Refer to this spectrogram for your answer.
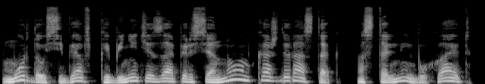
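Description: A man's voice: mid-range voice, expressive, warm tone, no echo, studio quality, natural voice. A man voicing a frightened young male captive who talks nervously and in a hurry. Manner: nervous, hurried, gulping.

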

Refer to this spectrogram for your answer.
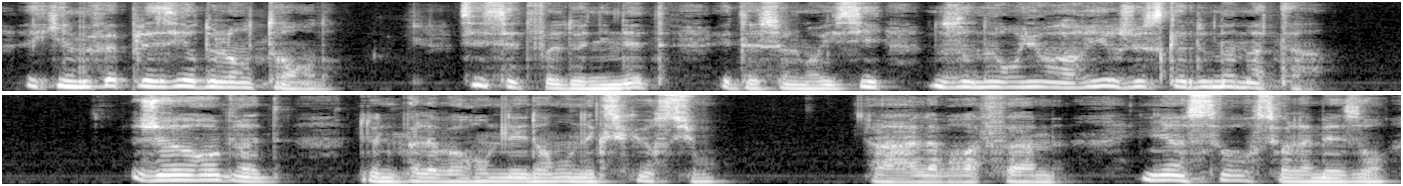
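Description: A man's voice: mid-range voice, moderate pace, dark tone, breathy edge, voice pushed up. A man reading an audiobook, voicing a poised young woman traveler who speaks with cool, amused assurance. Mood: mocking.

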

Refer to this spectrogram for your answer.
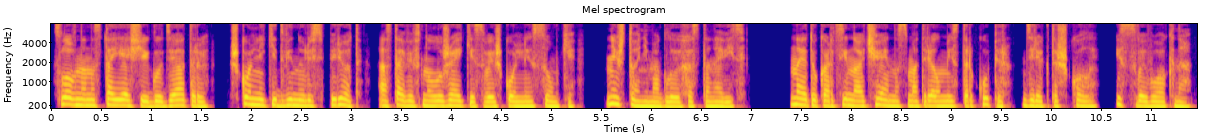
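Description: A woman narrating a teen novel as an audiobook in a steady, even storytelling manner. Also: fairly low pitch, brisk, dry recording, studio quality. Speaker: audiobook reader. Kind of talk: scripted narration.

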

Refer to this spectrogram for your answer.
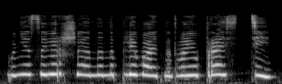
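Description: Woman doing a squeaky indignant glass drummer. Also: little pitch movement, measured pace, warm tone, no room sound, studio quality. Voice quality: high ringing voice. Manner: huffy, clipped, offended. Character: tiny touchy glass drummer, male, indignant.

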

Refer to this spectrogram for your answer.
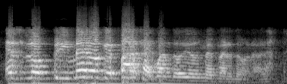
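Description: A man's voice: high voice, wildly swooping pitch, fairly quick, pushed and bright. A man preaching a sermon as pastor, emphatic and often asking the congregation rhetorical questions. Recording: echoey room.

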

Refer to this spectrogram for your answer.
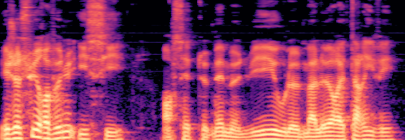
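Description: A man reading the lines of a desperate young peasant mother who has lost her child, in a low voice and a pleading tone. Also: normal speed, a little mellow, lightly acted. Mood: anguished. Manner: pleading, anguished storytelling.

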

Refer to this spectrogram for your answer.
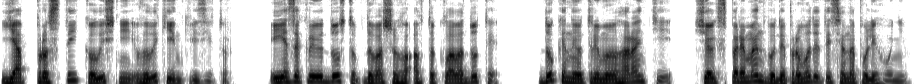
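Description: A man's voice: medium pitch, fast talker, dry recording, studio quality, natural voice. A man reading an audiobook, voicing a haughty old male former inquisitor who speaks coldly and with disdain. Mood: icy. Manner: cold, flat, disdainful. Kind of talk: audiobook character voice.

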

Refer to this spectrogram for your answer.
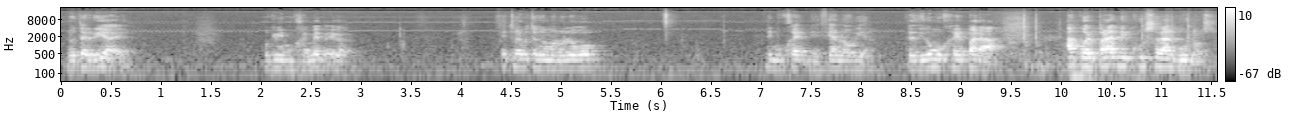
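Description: A woman voicing a brash young man who whines that his girlfriend hits him, speaking in a lowered voice for a stage monologue. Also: steady tone, moderate pace, pauses often, recorded from a distance, a little hiss or hum, natural voice. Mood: self-pitying. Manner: brash, whiny, slangy. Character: macho young male boyfriend playing victim. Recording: roomy live stage recording from afar.

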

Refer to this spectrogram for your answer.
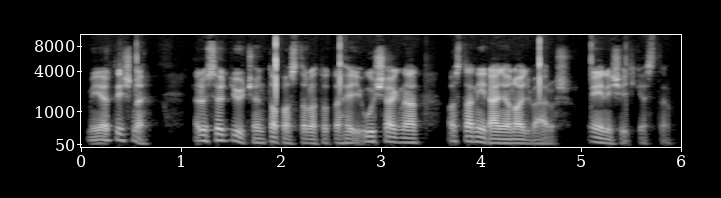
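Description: A man reading a calm British investigator who talks in a friendly, quietly persuasive way. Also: low voice, vocal fry, noisy background. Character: cool British male investigator posing as journalist.

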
